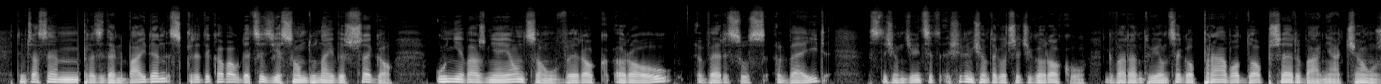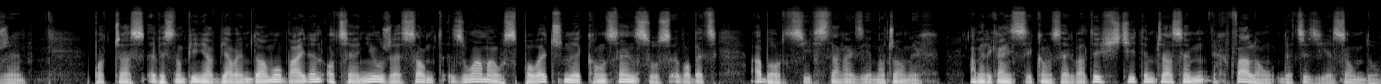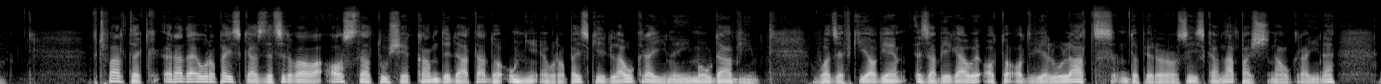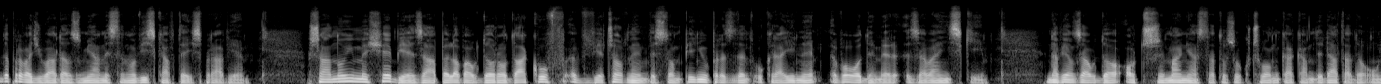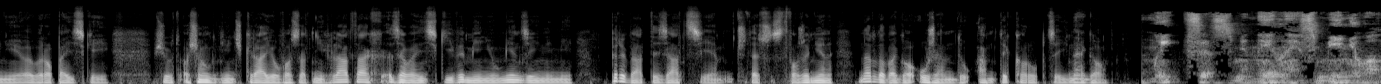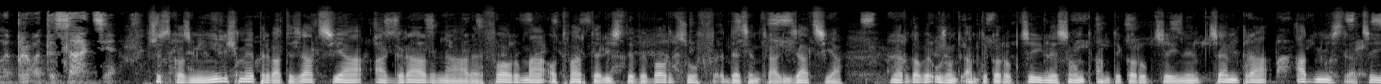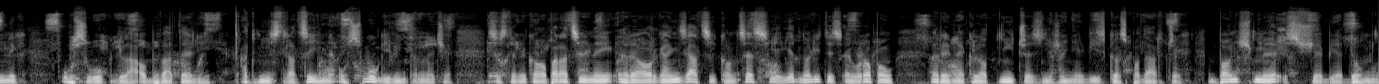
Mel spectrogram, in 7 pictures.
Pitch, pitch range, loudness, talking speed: 95 Hz, 85-105 Hz, -16 LUFS, 95 wpm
